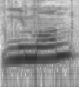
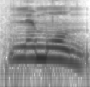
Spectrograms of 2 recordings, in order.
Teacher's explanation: Yine İ sesi E sesine dönüşüyor. · Shown in: second take · Limon, lemon oluyor.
